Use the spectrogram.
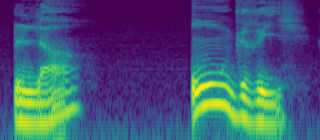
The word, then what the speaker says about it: Hongrie: La Hongrie. So remember, H doesn't exist, so you don't pronounce it. So it starts with O-N, on, and then gris. Final E, not pronounced. La Hongrie.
